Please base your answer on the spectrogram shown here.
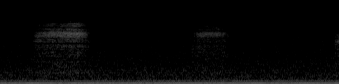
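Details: Barn owl owlets at feeding time, six young, Riet Vell reserve, Ebro Delta, Spain, November 2023; two soft breathy hisses about a second and a half apart, the second fainter, against constant low electrical hum.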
